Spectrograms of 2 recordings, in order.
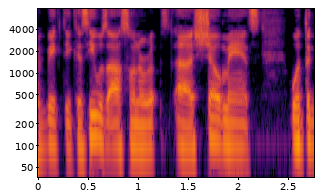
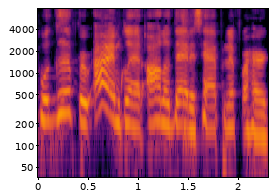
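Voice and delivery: raised, mock-pleased approval; sarcastic, pitched up; sarcastic high; 8 semitones higher than usual. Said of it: "I was like".

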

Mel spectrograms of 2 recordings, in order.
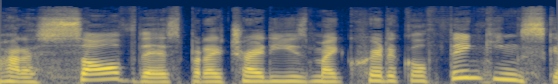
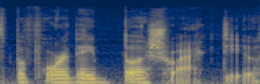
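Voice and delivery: whisper; 3 semitones lower, 10 dB quieter than usual. Acted. Host teasing about hairy hoo-has.

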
